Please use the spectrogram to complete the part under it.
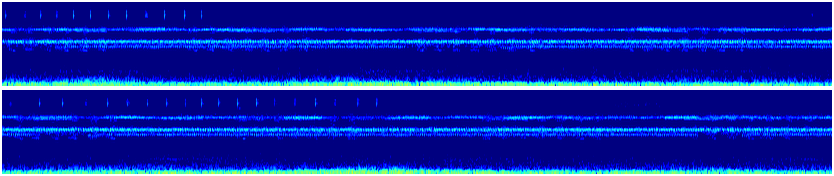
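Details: Night-time cricket chorus with continuous high, ringing trills stacked in several bands. Bursts of rapid, very high pulsed chirps come and go at intervals. A steady low rumble runs beneath and swells softly now and then.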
